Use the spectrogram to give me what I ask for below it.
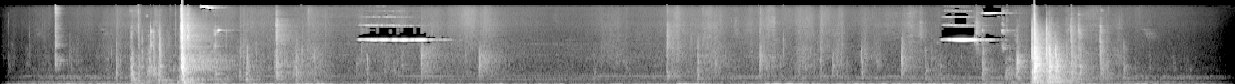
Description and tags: big wooden door open close
Large heavy wooden door between a vast room and outdoor opened, pass through, closed. foot steps and ... always turn off the light :)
